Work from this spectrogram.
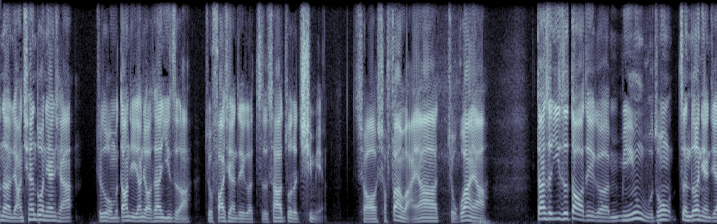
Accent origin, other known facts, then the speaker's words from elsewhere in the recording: Yixing, Jiangsu, China; 到了我们老家，到了宜兴。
